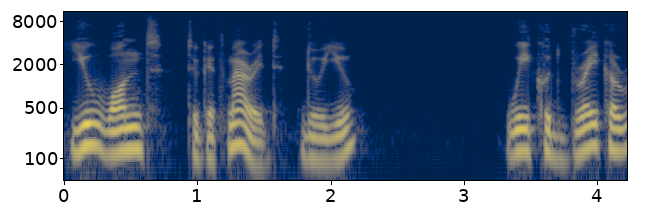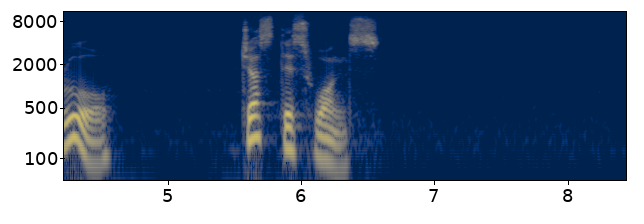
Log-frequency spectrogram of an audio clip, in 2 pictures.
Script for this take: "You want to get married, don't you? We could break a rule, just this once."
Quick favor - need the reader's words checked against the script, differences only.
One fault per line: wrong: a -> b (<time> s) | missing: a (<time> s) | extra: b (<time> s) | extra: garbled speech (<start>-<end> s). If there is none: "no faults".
wrong: don't -> do (1.8 s)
